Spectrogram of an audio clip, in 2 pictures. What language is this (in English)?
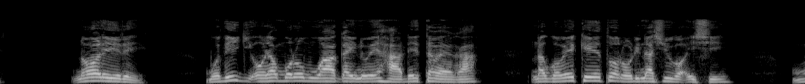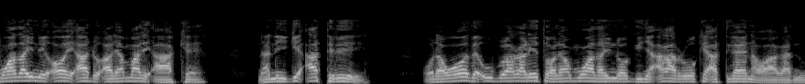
Kikuyu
